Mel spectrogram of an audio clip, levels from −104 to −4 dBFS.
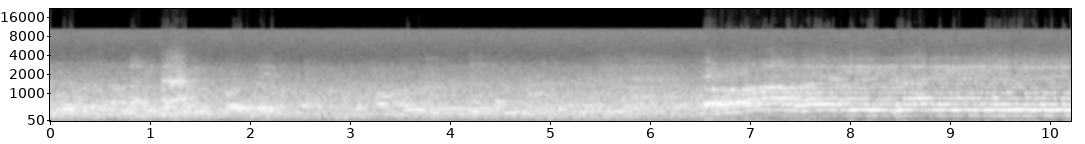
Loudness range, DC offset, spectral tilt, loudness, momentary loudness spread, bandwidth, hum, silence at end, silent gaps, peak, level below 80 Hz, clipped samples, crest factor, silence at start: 5 LU; 0.7%; -5.5 dB/octave; -7 LUFS; 7 LU; 11 kHz; none; 0 s; none; 0 dBFS; -40 dBFS; 0.4%; 6 dB; 0 s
